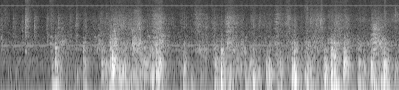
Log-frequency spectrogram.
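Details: A six-year-old senior Great Dane, available for adoption, plays with another dog: low grumbling growls and huffing pants in irregular bursts, some soft whimpering tones, and a faint steady electrical hum beneath.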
